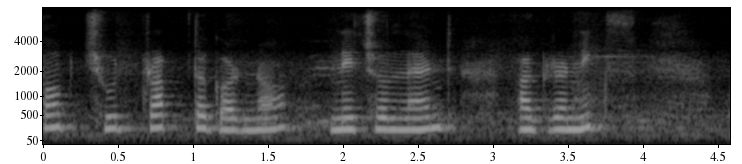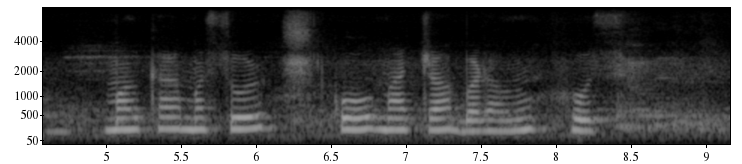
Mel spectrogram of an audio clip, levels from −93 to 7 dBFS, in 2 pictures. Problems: constant background noise, continuous background conversations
